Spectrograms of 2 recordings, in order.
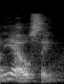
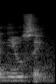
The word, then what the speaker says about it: Nielsen: Mas você sabe que você é uma das poucas que fala certo, pronuncia certo. Porque a maioria fala como? Fala Nielsen, só que o certo é Nielsen. Porque ele tem porque é dinamarquês o sobrenome.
